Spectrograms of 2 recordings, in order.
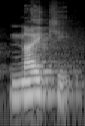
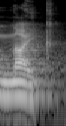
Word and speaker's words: Nike: is the sportswear manufacturer Nike that's right it's not naik there are two syllables night and key in fact the company's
